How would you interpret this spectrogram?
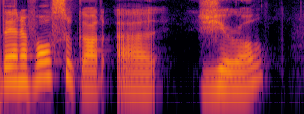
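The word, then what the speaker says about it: Girault: And then I've also got a girol. I'm presuming you don't pronounce the T at the end of that brand.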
